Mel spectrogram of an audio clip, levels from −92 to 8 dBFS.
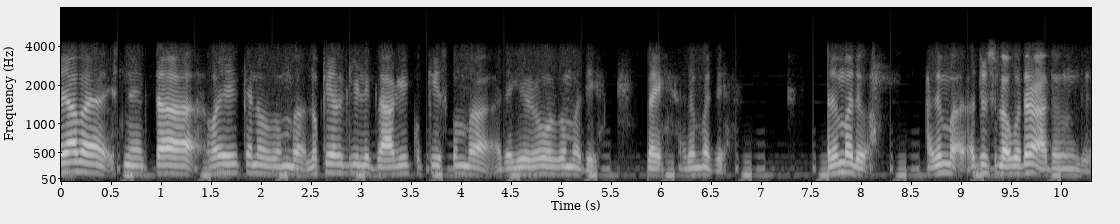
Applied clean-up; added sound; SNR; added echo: none; Alarm; 17 dB; none.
